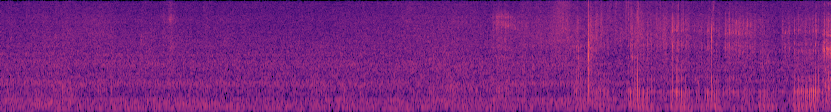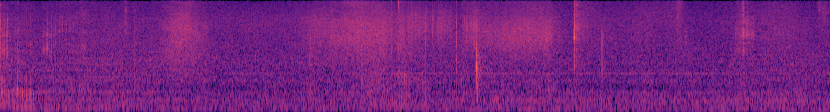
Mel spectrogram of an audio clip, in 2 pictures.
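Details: Ragdoll cat nuzzling and rubbing against its owner for attention, giving an unbroken deep, vibrating purr; light fabric rustling and small taps break in around the middle.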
